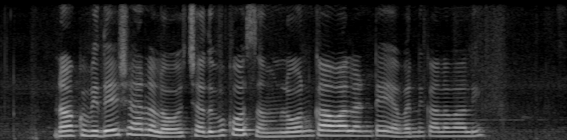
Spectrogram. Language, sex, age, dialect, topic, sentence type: Telugu, female, 60-100, Utterandhra, banking, question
